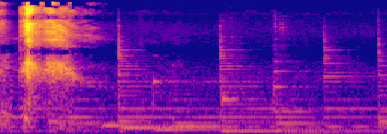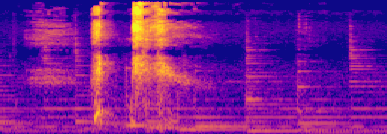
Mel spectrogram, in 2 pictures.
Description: House dust makes me sneeze . As I’m sitting in my bedroom I suddenly get a dust bunny up my nose and it makes me sneeze a lot.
